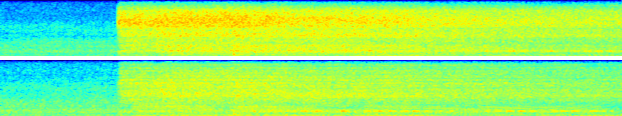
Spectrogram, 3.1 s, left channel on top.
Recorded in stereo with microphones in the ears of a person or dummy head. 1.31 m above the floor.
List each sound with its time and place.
0.6 s a hiss: 55° left (ahead or behind), 0.7 m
